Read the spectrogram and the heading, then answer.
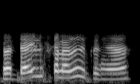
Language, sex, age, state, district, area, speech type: Tamil, female, 60+, Tamil Nadu, Ariyalur, rural, conversation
